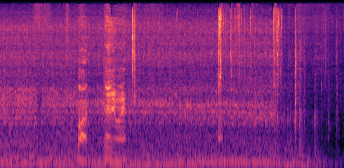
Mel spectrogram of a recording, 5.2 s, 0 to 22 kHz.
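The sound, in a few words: 1998 GMC K2500 diesel truck engine idling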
